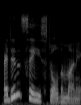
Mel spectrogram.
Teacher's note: Spike the pitch on money. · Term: pitch spike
